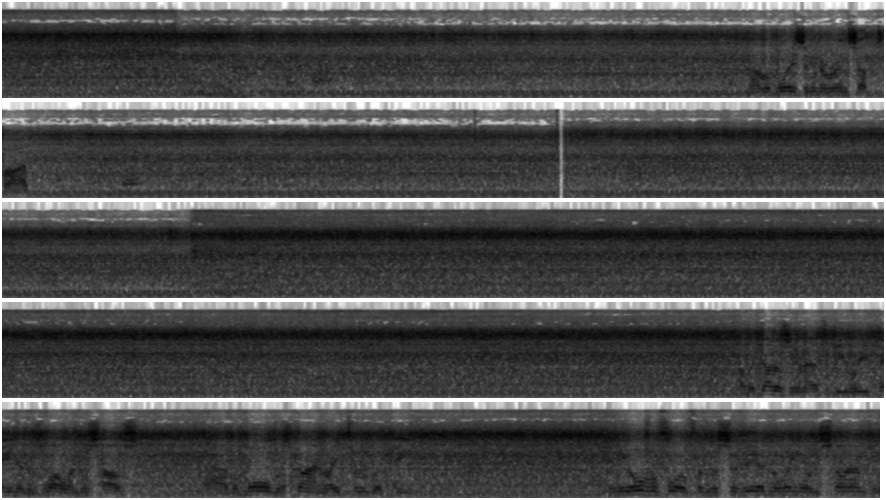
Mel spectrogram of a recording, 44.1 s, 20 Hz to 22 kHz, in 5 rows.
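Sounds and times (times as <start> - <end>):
water spray hissing: 0.0 - 7.7, 19.5 - 44.0
small engine hum: 0.0 - 44.0.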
